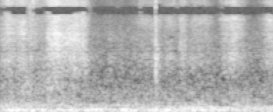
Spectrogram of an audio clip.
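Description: Near silence, with faint soft brushing of a fine paintbrush across paper as paint is softened.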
